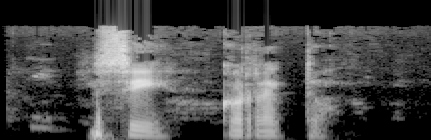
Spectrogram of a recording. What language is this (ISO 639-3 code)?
glg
